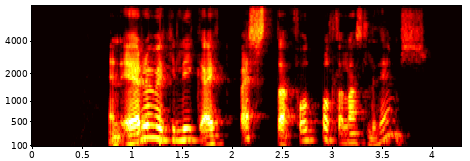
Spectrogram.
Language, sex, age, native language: Icelandic, male, 50-59, Icelandic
